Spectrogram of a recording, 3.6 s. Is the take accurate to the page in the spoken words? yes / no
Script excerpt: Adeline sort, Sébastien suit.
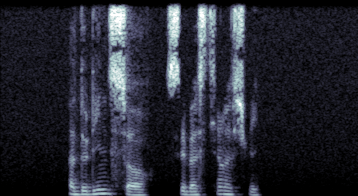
no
